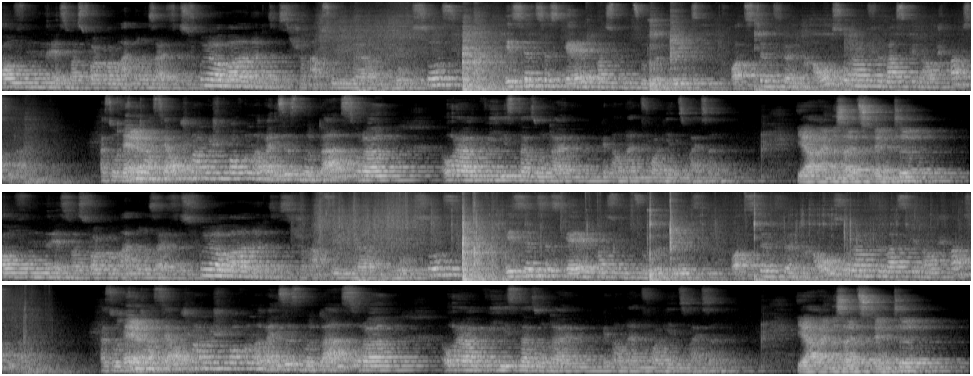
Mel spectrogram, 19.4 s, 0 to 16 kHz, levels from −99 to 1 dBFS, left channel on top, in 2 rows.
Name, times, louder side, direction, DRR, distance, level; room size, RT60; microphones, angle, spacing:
voice 1, 0.0-4.5 5.0-6.9 7.3-10.0 10.7-13.6 14.1-16.9, equal, 55° left, -3 dB, 0.8 m, -33 dB
sound 1, 2.9-10.2, right 3 dB, 75° right, 0.4 m, -40 dB
voice 2, 17.3-18.8, equal, ahead, -4 dB, 0.3 m, -32 dB
4.2 x 3.2 x 2.3 m, 1.3 s
head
